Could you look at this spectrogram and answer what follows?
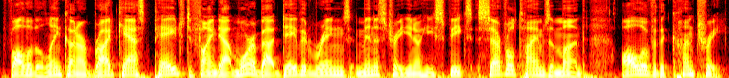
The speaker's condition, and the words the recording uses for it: No condition.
